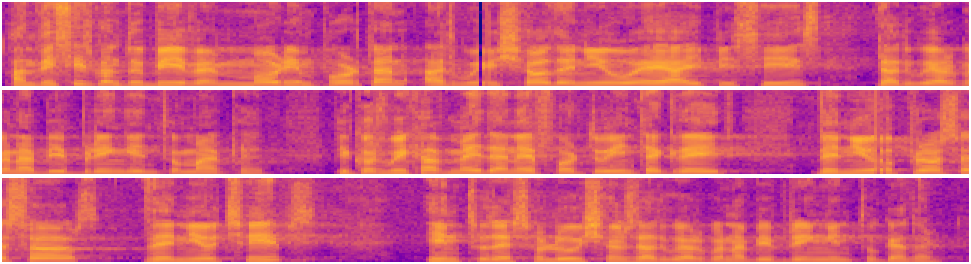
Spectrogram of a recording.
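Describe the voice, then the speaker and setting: A man's voice: high voice, fairly quick, a bit bright. A middle-aged man with a strong Spanish accent, a native Spanish speaker, talking earnestly as a guest executive on a keynote stage, with some restarts. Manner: earnest, with restarts in second-language English. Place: large convention hall stage. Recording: echoey large hall.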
